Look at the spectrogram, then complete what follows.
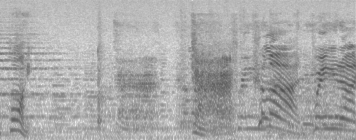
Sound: grunting

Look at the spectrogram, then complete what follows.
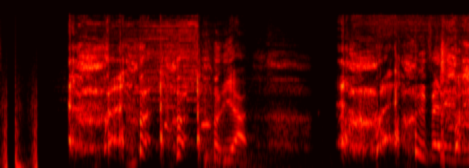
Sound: coughing

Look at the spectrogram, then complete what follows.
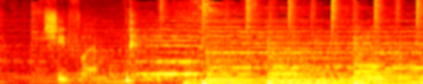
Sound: chuckles

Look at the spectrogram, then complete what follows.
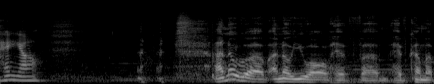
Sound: chuckling

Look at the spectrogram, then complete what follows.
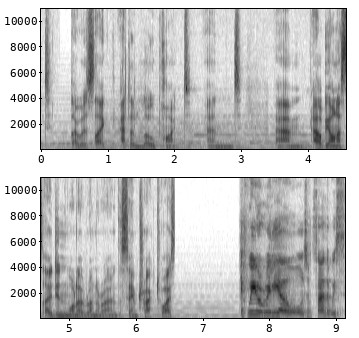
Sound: none

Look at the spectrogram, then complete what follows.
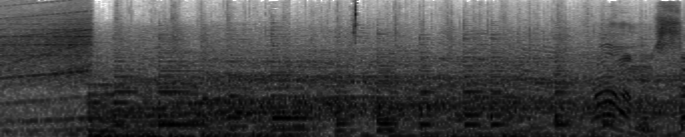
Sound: crowd cheering; upbeat music

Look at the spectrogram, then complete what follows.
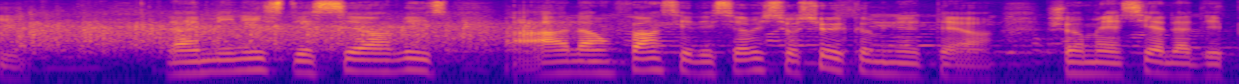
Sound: applause

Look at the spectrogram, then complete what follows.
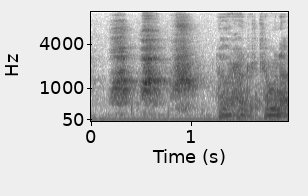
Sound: breathing deeply

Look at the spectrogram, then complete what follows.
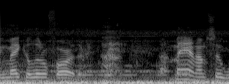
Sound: panting

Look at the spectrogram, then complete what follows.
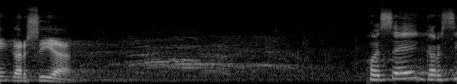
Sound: audience applauding

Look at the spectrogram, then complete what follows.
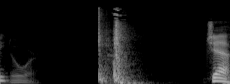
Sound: door open

